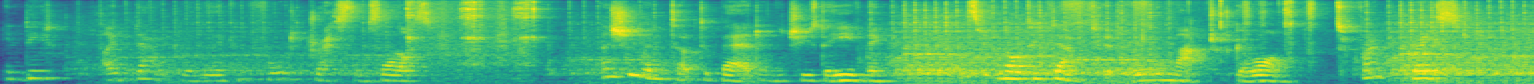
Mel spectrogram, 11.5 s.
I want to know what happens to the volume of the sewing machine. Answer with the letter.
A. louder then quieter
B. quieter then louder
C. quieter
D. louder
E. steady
D.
